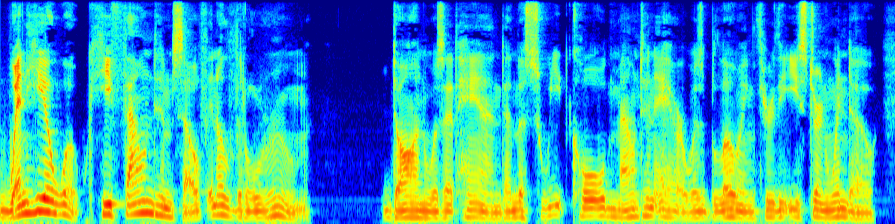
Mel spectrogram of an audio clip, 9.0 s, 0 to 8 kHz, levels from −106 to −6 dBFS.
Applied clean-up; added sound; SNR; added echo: none; none; none; none.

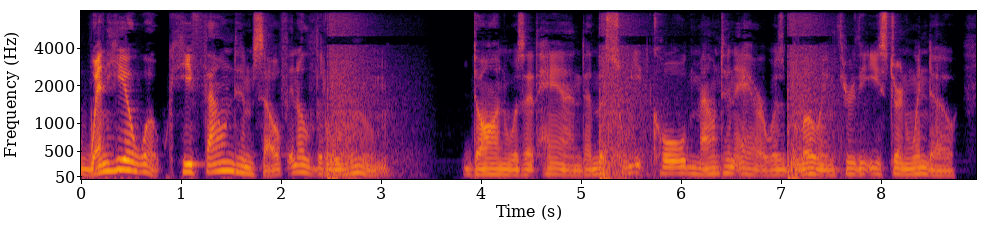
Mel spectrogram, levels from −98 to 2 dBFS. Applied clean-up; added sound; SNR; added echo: none; Boom; 11 dB; none.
